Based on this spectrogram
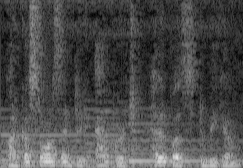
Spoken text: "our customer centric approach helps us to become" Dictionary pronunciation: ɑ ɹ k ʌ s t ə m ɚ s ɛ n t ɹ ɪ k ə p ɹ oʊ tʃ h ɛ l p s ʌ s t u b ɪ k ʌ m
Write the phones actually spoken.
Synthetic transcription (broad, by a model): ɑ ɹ k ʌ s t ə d s ɛ n t ɹ ɪ k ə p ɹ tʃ h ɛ l p ʌ s t u b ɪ k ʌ m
